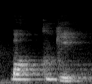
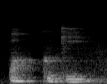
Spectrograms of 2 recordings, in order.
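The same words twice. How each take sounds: First: The word is said at normal loudness. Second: The word is said in a small, soft voice. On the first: The speaker calls it wrong. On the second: The speaker calls it right.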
